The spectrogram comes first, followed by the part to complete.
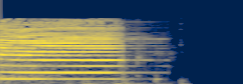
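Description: Air horn sound effect giving one long, steady blast that stops about a second and a quarter in and trails off briefly.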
